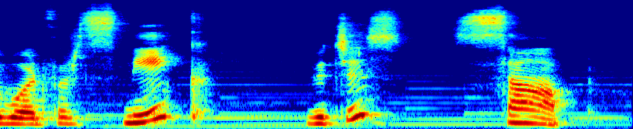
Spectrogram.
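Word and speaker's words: साँप: And the last word for today is the word for snake, which is saap. Saap. This too has a very slight N sound.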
